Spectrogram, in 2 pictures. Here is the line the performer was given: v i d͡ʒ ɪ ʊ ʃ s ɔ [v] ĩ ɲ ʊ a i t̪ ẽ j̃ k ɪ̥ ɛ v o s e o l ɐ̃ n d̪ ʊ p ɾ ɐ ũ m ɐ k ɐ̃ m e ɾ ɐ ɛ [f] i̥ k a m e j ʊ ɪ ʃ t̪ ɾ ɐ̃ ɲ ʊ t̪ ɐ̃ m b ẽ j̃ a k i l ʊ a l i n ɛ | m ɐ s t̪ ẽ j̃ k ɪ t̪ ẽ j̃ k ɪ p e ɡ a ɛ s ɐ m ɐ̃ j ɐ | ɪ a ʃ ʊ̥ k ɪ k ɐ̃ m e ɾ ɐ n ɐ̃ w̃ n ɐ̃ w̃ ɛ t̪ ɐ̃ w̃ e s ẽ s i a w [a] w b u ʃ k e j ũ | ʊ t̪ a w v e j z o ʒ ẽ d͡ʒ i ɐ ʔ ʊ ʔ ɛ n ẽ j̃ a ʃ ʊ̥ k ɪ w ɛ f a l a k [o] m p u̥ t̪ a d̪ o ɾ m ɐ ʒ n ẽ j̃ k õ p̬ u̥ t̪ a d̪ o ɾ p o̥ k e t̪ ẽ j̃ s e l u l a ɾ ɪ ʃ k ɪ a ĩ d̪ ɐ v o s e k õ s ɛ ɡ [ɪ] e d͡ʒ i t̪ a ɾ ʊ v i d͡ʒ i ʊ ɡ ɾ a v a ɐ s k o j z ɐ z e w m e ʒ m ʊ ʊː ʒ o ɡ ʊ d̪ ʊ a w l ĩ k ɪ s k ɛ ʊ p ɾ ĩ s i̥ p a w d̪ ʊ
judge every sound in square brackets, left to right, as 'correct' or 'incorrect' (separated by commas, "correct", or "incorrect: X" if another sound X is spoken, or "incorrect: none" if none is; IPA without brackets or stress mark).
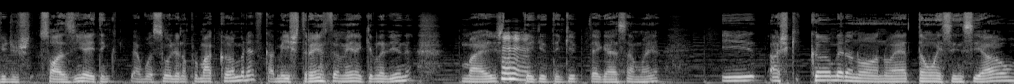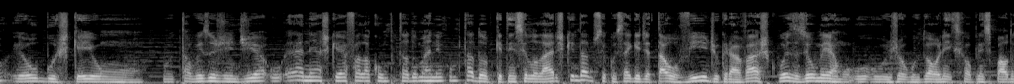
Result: incorrect: z, correct, incorrect: e, incorrect: õ, correct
